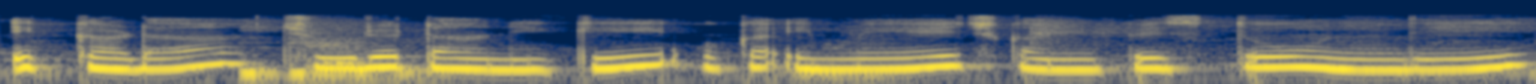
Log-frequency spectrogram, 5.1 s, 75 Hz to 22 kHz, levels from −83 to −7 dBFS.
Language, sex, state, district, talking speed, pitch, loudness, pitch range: Telugu, male, Andhra Pradesh, Sri Satya Sai, 70 wpm, 220 Hz, -14 LUFS, 205-235 Hz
